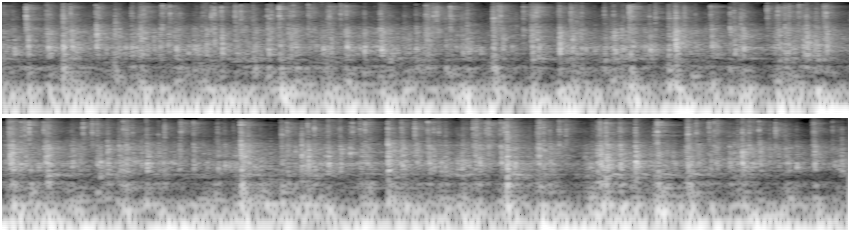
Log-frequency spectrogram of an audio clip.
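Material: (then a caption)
Plastic. Fingertips type steadily on a black compact plastic typewriter-style keyboard with round plastic keycaps. The result is a fast, continuous stream of short, dry clacks with a heavy low thud under each keystroke and a faint bright edge.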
